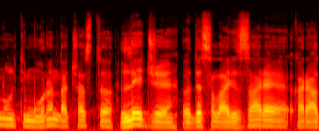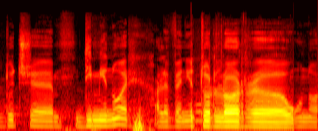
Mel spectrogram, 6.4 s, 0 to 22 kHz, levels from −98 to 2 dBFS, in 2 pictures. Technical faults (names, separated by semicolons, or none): sudden gain jump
